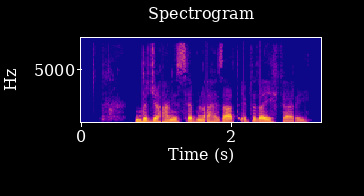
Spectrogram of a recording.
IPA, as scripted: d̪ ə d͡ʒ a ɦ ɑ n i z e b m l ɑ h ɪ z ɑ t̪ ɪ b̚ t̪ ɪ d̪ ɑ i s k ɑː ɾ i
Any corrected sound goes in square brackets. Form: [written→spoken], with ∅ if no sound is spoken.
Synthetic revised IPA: d̪ ə d͡ʒ a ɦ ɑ n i [z→s] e b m l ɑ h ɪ z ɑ t̪ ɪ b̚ t̪ ɪ d̪ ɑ i [s→x] k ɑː ɾ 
